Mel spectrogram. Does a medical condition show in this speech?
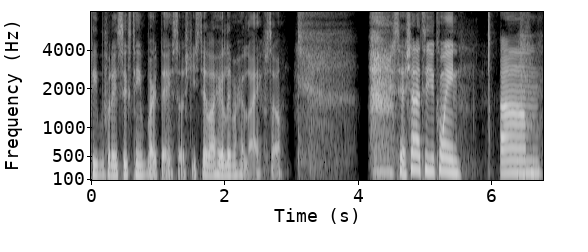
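No.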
